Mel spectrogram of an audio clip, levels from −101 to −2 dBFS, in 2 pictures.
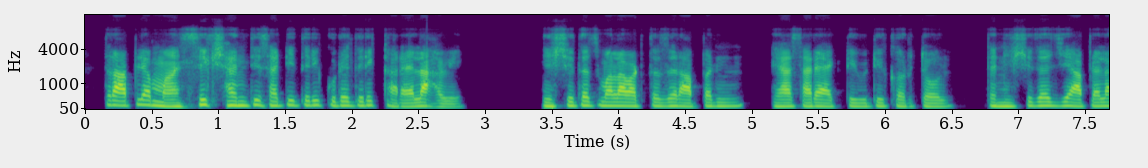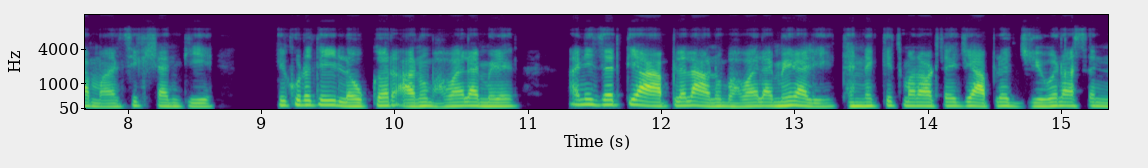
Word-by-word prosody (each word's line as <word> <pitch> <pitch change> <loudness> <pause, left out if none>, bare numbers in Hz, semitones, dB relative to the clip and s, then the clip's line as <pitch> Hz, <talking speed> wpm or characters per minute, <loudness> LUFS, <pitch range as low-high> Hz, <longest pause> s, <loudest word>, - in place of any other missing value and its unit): तर 180 - -2
आपल्या 175 +3 +5
मानसिक 130 - +2
शांतीसाठी 165 0 0
तरी 170 0 -1
कुठेतरी 155 0 -2
करायला 125 +3 +3
हवे. 110 -1 -6 0.6
निश्चितच 150 +4 -1
मला 145 -1 +5
वाटतं 140 0 +1
जर 140 +1 -1
आपण 135 +2 0 0.3
ह्या 130 0 +3
साऱ्या 130 0 +2
ॲक्टिव्हिटी 125 +1 -4
करतो. 125 -1 -3 0.3
तर 140 - -1
निश्चितच 145 +4 -1
जी 150 - -2
आपल्याला 135 +2 +2
मानसिक 120 +4 -5
शांती 130 -2 -3
आहे, 125 - -2 0.5
ती 170 - +1
कुठेतरी 180 -3 +1
लवकर 135 +4 +1
अनुभवायला 140 +1 +1
मिळेल 135 0 +1 0.4
आणि 195 +1 0
जर 190 +1 +2
ती 195 - +2
आपल्याला 155 0 +5
अनुभवायला 135 +1 0
मिळाली, 145 -5 +2
तर 140 - +2
नक्कीच 140 +3 -2
मला 145 0 +2
वाटतं 140 +1 0
जे 145 - -1
आपलं 145 +3 -3 0.2
जीवन 135 +3 +1
असंन 140 -1 -2
140 Hz, 170 wpm, -22 LUFS, 130-155 Hz, 0.6 s, आपल्या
